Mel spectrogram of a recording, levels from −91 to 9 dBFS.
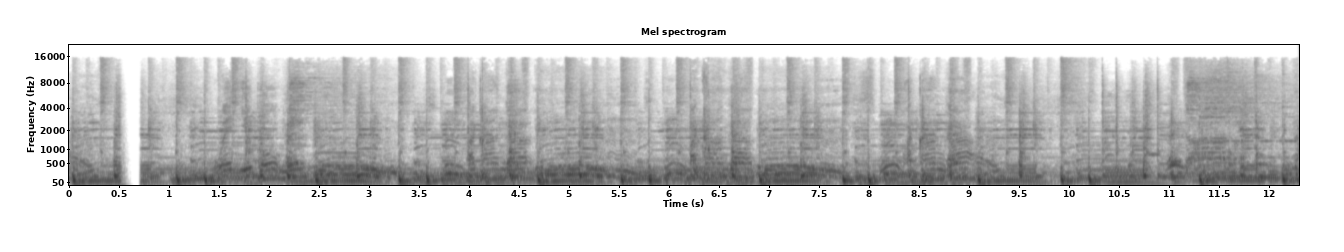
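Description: Packets were likely held up, draining the jitter buffer: a call audio freeze from 0.51 to 0.74 s. The last sound stretches into a fading buzz or hiss ending in 80 ms of silence. Playback then resumes where it stopped, with nothing lost but everything afterward 204 ms late.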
